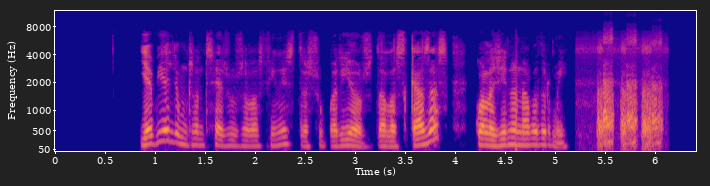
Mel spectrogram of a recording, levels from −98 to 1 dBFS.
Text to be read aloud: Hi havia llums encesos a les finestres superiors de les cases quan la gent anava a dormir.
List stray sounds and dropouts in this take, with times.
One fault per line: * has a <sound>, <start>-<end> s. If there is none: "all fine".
* has a laugh, 5.4-6.1 s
